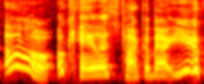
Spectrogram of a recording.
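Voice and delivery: loud, high, imitated enthusiasm; mock-eager reply. Son agreeing to mother's request, mock-eager. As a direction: deliver the punchline high and loud, near laughing. Son's teasing punchline, acted loudly.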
